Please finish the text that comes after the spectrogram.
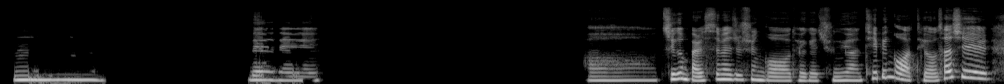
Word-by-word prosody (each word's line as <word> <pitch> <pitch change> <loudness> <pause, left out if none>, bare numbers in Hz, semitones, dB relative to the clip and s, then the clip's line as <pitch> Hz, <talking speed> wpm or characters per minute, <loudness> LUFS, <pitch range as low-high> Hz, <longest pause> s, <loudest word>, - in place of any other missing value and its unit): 음. 205 -1 +2 1.4
네네. 190 -3 -3 2.6
아. 190 0 -4
지금 245 +2 +4
말씀해 225 +5 +2
주신 215 -2 0
거 175 -2 -1
되게 175 -1 -3
중요한 180 +2 -2
팁인 290 - -2
것 270 - +3
같아요. 185 -5 +1
사실 295 - +3
195 Hz, 150 characters per minute, -22 LUFS, 185-220 Hz, 2.6 s, 지금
